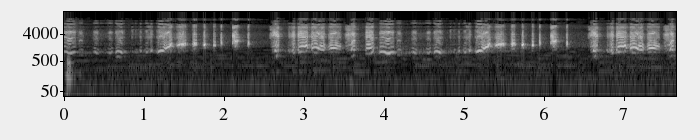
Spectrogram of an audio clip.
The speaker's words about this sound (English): I isolated the scary baby sound that she sent in, and I think it's the same one.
